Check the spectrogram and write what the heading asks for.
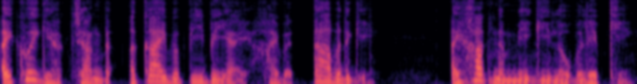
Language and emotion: Manipuri, fearful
